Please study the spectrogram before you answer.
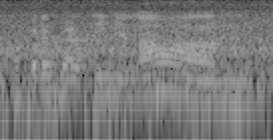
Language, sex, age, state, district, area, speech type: Tamil, female, 45-60, Tamil Nadu, Sivaganga, urban, spontaneous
